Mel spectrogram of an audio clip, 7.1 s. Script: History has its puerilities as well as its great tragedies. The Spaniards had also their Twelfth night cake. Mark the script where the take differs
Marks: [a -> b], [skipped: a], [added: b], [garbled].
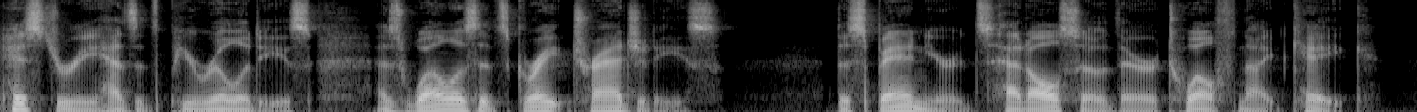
History has its puerilities as well as its great tragedies. The Spaniards had also their Twelfth night cake.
